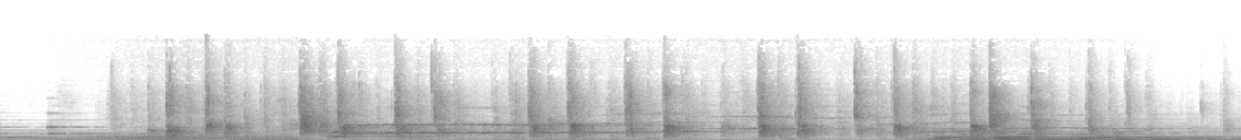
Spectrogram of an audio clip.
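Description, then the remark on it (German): Sharp hand claps, used as an extended playing technique in a music performance, strike in a steady, irregular series over sustained, droning instrumental tones, each crack fairly loud, with no talking. “Dazu zählen das Clapping und Rubbing, also mit den Händen klatschen und schleifen.”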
